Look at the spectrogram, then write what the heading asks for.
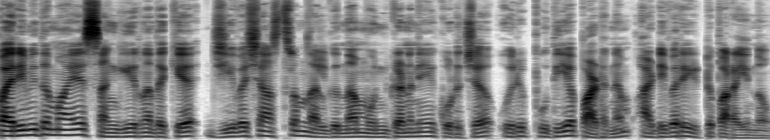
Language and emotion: Malayalam, neutral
